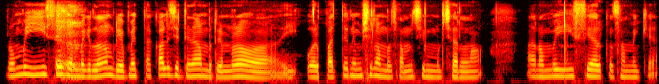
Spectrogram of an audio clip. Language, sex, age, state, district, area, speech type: Tamil, female, 18-30, Tamil Nadu, Kallakurichi, rural, spontaneous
